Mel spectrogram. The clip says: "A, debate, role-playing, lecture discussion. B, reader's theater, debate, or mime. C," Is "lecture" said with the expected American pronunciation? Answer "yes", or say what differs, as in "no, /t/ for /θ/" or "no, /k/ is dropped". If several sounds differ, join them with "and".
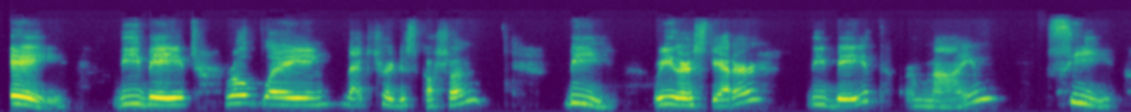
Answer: no, /n/ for /l/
